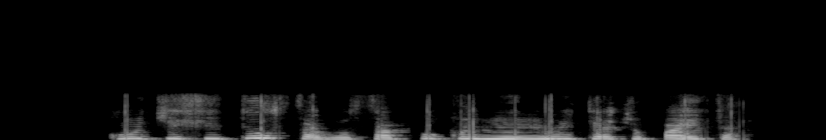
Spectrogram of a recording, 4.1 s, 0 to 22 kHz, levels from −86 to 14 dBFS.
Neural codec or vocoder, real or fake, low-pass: codec, 44.1 kHz, 7.8 kbps, Pupu-Codec; fake; 7.2 kHz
